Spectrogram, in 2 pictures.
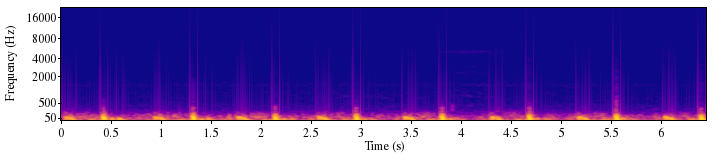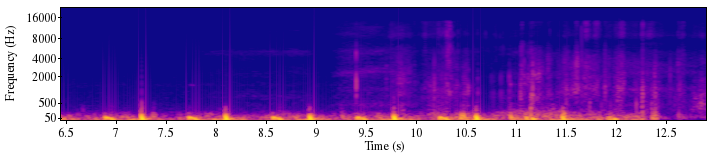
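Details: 36-year-old man recording his own heart with a homemade microphone stethoscope over the mitral (bicuspid) valve area: steady regular low thumps about 71 beats a minute: heartbeat.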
